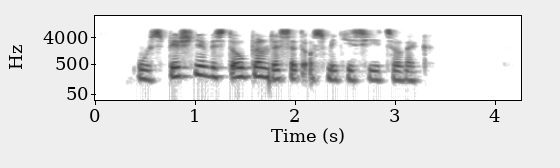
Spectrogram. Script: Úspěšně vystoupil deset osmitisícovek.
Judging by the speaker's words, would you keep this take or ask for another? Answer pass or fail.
pass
